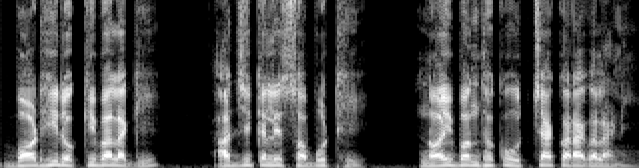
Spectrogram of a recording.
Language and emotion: Odia, neutral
